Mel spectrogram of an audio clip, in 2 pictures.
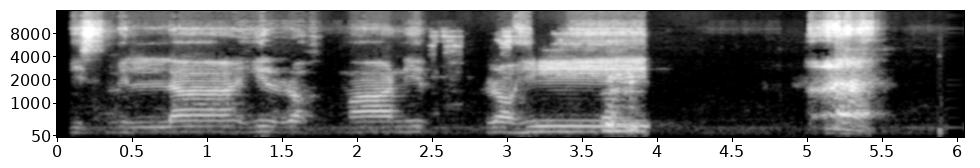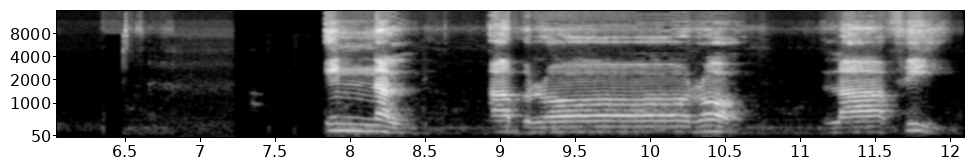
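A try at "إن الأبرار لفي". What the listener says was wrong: শুধু লাফি, এখানে লাটা একটু টান হয়ে গেল, এটুক যাতে না হয়। লাফি, লাফি। ইন্না একটু গুণা করবেন বেশি। ইন্নাল।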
